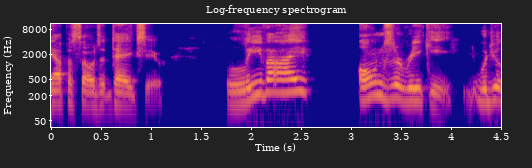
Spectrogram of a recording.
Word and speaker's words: Onwuzurike: Levi Onwuzurike.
